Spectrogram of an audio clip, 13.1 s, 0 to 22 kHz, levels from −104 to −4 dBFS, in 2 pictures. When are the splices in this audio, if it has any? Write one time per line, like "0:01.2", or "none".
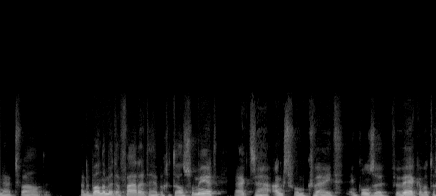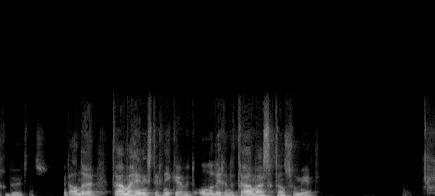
0:03.4
0:07.4
0:09.4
